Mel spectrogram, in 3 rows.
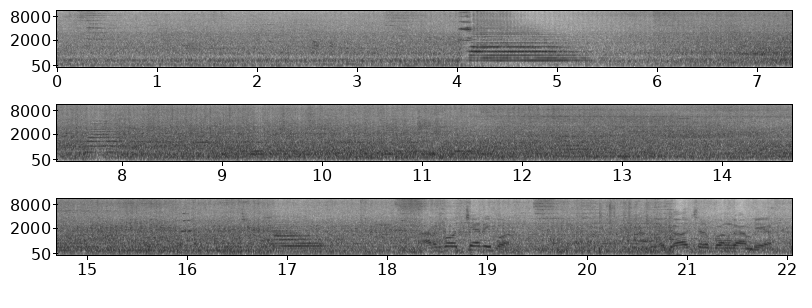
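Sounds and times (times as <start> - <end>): train wheels on rails: 0.0 - 4.5, 5.2 - 22.0
locomotive chord horn: 4.0 - 5.4, 7.6 - 8.2, 16.8 - 17.5.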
